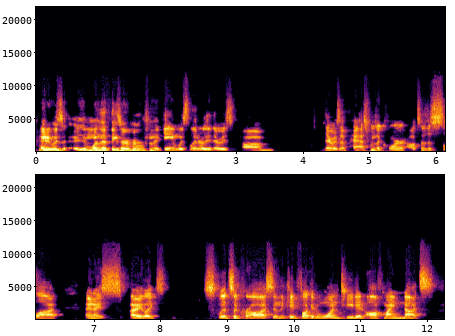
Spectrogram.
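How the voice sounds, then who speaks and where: A man's voice: medium pitch, fairly even intonation, a little fast, bright, forceful tone, poor audio. A young man from the Chicago area, a podcast co-host telling stories in casual chat, laughing often and swearing freely. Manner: laughing storyteller, heavy swearing.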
